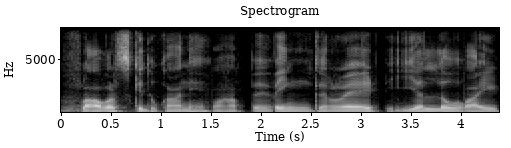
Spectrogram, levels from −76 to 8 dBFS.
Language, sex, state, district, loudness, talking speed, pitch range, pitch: Hindi, male, Chhattisgarh, Balrampur, -18 LUFS, 150 wpm, 105-115 Hz, 110 Hz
